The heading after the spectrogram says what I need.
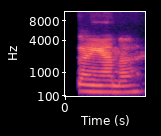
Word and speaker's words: Diana: what a great question diana make sure i'm pronouncing your name correctly diana yeah yeah okay wonderful thank you so much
